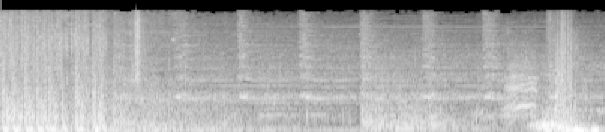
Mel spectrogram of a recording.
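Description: Film soundtrack: a burst of rapid automatic rifle fire at the start, mixed over background music, with a heavy low thud near the end.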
